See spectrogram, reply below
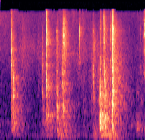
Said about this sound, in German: Julia schließt die Tür hinter sich.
